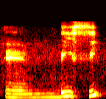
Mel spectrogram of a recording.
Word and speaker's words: busy: So, remember it's the sound of a mosquito. Es el sonido de un mosquito. Zzz, right? So the sound is busy.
